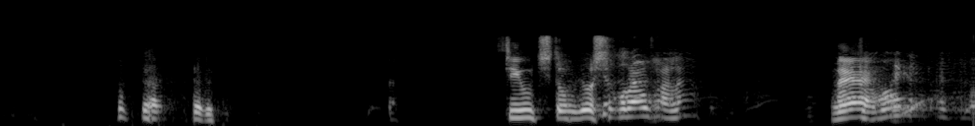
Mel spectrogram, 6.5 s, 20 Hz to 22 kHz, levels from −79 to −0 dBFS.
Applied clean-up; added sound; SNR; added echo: neural mask model DeepFilterNet 3.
